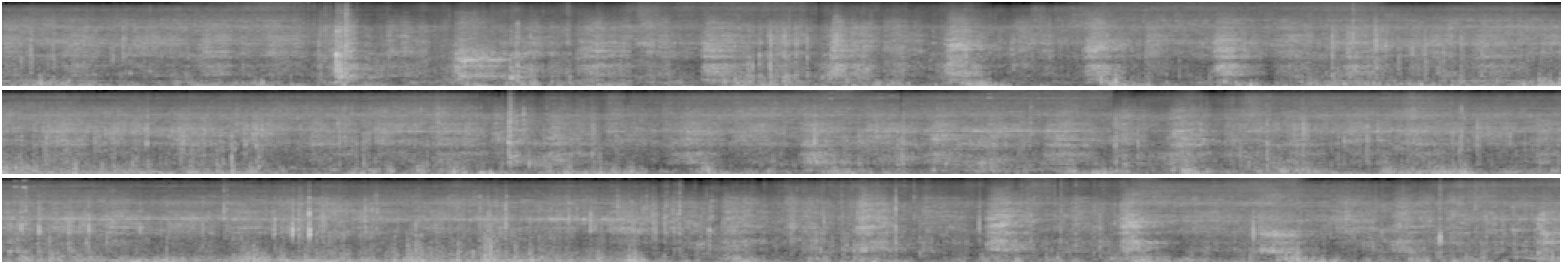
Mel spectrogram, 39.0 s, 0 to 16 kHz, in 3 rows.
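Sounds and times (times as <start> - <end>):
bike knocks and rattles: 0.0 - 7.1
wind rumbling on microphone: 0.0 - 38.9.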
